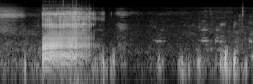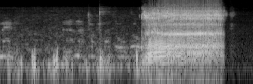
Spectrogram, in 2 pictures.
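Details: Adult woman snoring: two very loud, harsh open-mouth, back-of-throat inhaled snores with quieter throat noises between; heavy snoring.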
